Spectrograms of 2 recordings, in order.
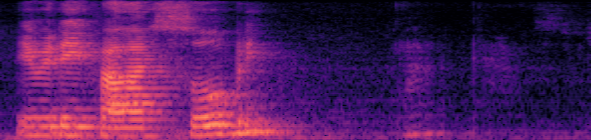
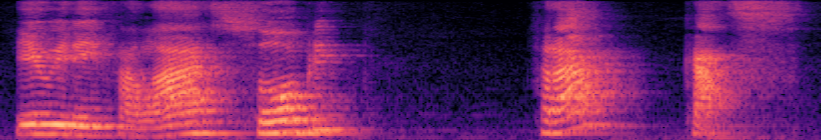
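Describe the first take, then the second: First: It is said very softly. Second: It is said at normal volume.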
